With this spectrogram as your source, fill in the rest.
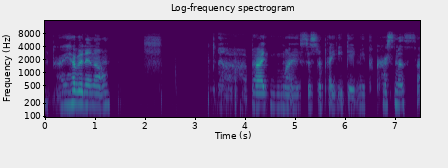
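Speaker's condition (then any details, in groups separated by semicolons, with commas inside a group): Mild cerebral palsy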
